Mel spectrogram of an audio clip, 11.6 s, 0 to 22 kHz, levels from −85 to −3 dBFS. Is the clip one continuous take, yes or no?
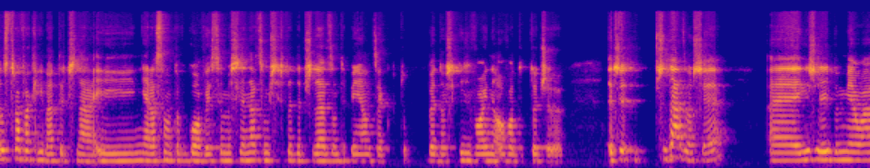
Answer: yes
